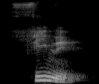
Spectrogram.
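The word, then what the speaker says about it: cine: Ensuite, fine. Fine, donc là aussi, c'est comme le TH. Fine, c'est le cinéma. El fine, le cinéma.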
